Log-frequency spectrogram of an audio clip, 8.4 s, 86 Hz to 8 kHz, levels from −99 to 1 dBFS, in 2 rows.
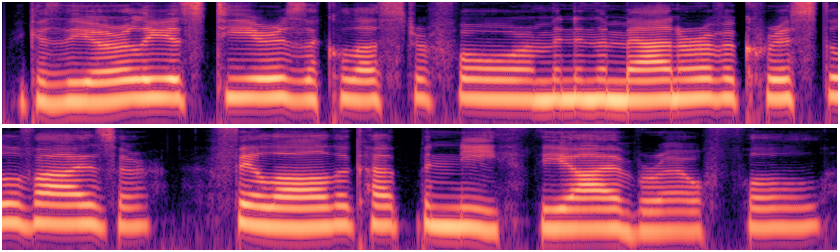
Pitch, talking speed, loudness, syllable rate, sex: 215 Hz, 165 wpm, -15 LUFS, 4.1 syllables/s, female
